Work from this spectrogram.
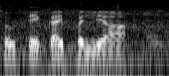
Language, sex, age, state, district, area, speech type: Kannada, male, 30-45, Karnataka, Shimoga, rural, spontaneous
